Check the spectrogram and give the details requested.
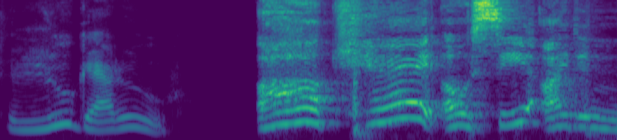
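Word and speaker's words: loup-garou: Rugaroo is a New Orleans lugaru. Lou is French for wolf. And so up here it's lugaroo.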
